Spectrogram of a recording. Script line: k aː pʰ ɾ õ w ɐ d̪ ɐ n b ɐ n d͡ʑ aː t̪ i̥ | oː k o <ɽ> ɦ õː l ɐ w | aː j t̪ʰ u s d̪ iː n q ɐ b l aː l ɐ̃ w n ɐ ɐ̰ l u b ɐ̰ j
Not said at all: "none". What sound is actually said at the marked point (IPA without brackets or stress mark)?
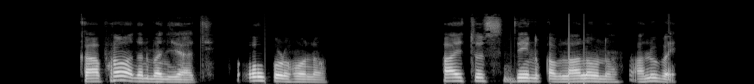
ɽ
